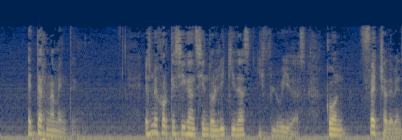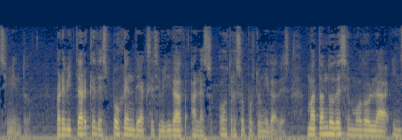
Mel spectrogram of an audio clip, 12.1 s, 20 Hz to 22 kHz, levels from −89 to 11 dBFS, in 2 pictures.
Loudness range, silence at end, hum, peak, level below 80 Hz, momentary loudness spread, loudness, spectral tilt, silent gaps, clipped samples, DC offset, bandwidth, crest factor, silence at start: 2 LU; 0 s; none; 0 dBFS; -32 dBFS; 16 LU; -19 LUFS; -6 dB/octave; none; under 0.1%; under 0.1%; 11.5 kHz; 18 dB; 0 s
